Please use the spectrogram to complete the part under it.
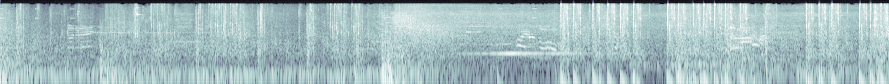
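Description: Bursts of machine-gun fire and sharp single shots crackle in a Rise of the Tomb Raider firefight, with louder volleys toward the end while someone talks over the shooting.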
